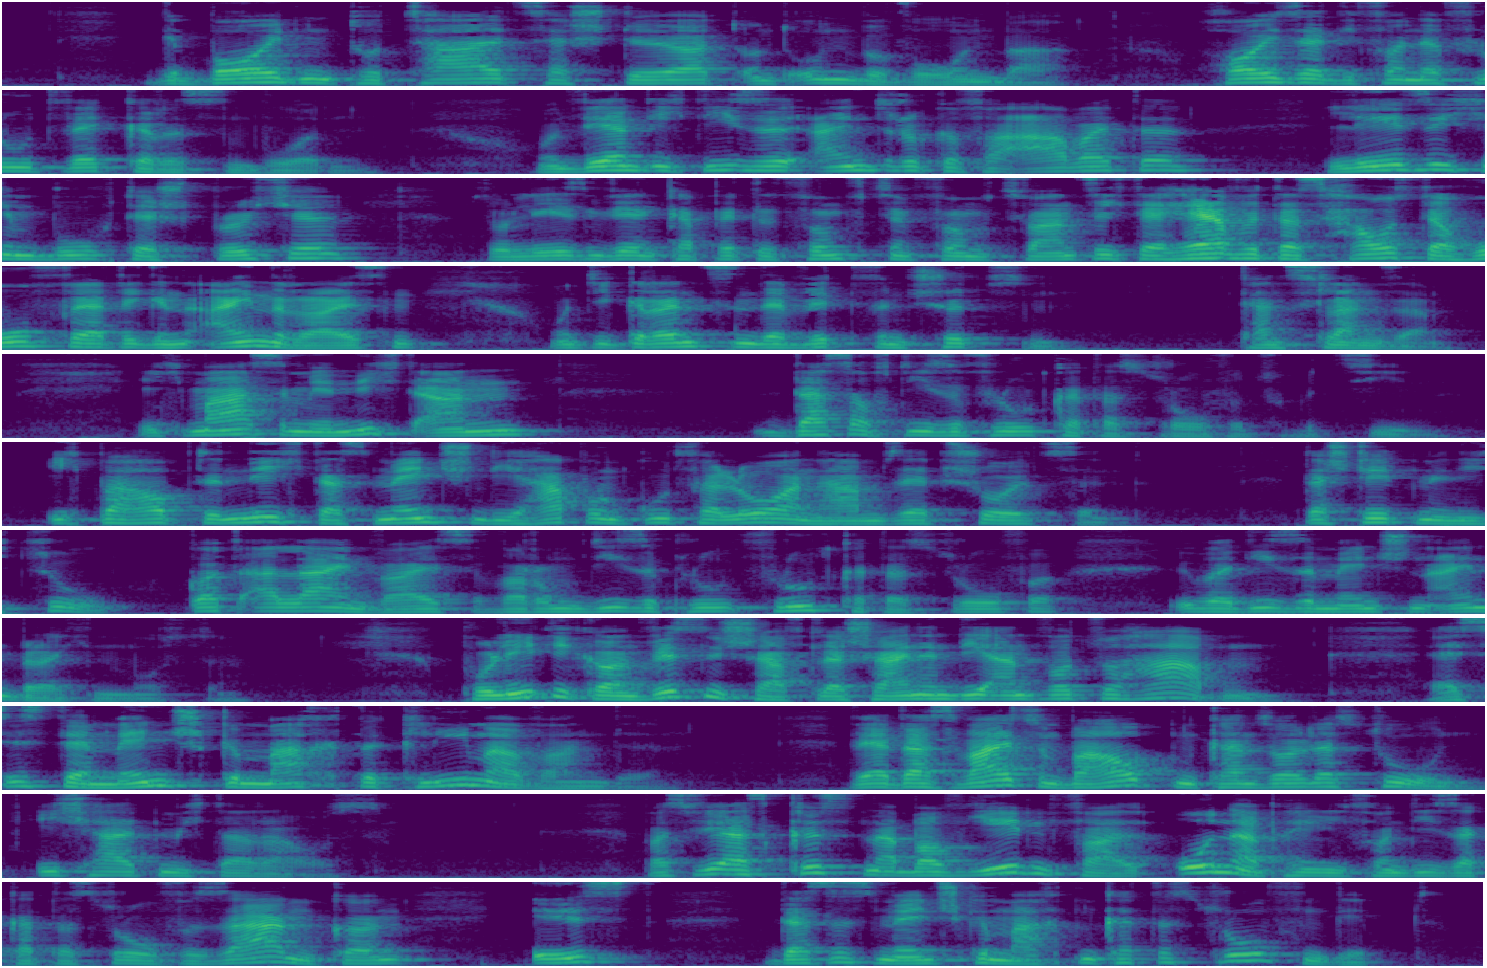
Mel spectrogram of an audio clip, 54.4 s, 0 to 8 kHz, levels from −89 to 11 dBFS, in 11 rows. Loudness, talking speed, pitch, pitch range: -26 LUFS, 150 wpm, 125 Hz, 110-140 Hz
